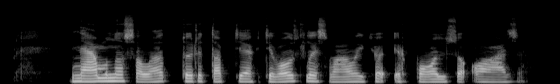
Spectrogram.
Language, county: Lithuanian, Vilnius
